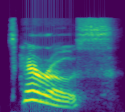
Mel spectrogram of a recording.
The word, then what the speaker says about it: Taros: name how do you how do you pronounce that teros teros okay so I did say it right I just want to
